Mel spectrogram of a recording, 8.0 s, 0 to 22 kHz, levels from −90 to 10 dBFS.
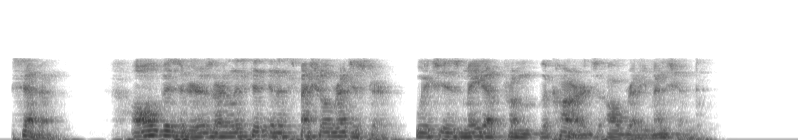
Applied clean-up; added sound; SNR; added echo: none; none; none; reverberation time 0.4 s.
